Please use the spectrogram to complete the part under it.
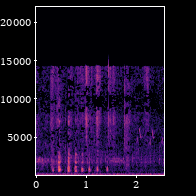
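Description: Hens cluck and cackle nearby.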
